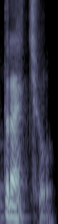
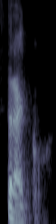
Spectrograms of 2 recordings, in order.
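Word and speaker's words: trachomatis: patógeno clamidia trae tracomatis así se pronuncia atraco Mati No no tracho es traco traco Matiz ya entonces Al fin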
